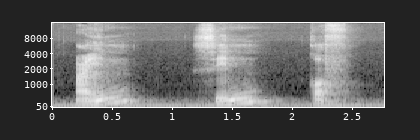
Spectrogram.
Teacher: Jadi ketiga-tiganya dibaca 6 harkat karena sama-sama ada tanda mat. Dan di sini juga ada dengung.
